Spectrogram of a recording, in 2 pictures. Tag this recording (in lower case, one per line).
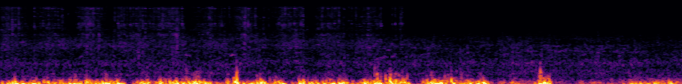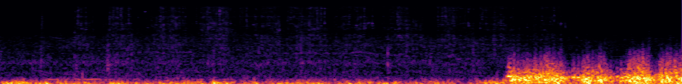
run
people running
